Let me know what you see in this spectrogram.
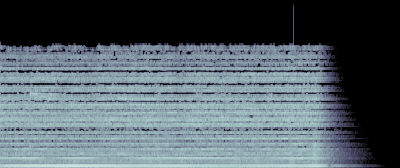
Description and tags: An emergency alarm. Some movement noise (opening a hangar gate, moving some instruments) can be heard.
